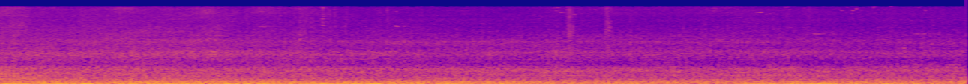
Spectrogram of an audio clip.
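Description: Steady low rumble of wind and road noise on a moving motorbike's microphone, mixed with the engines of the scooters and traffic around it. The rumble eases a little toward the end as the bike slows into a traffic jam.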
